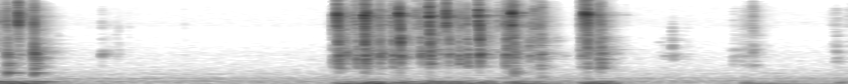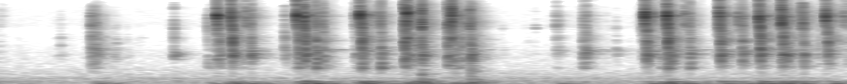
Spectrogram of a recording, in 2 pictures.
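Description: Fingertips of both hands type on a full-size backlit plastic mechanical computer keyboard with plastic keycaps, tapping keys. Bursts of rapid, bright, crisp clicks come in clusters separated by short silences, each keystroke sharp and dry with almost no ring.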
